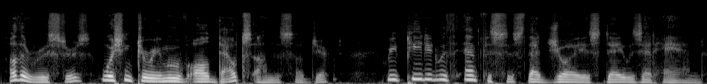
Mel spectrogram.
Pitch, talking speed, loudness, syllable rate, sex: 130 Hz, 160 wpm, -19 LUFS, 4.7 syllables/s, male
